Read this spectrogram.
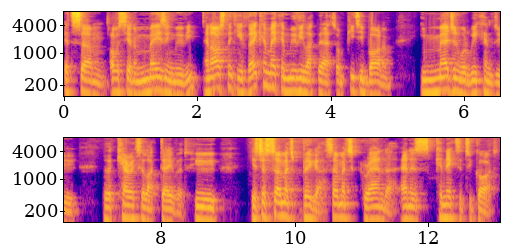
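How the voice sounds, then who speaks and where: A middle-aged man speaks, telling an audience about his passion for a film project. His voice sits at an ordinary middle pitch. He sounds eager and heartfelt, and he often restarts his sentences. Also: fairly quick, darkish tone. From Zimbabwe. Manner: enthusiastic, heartfelt, with many restarts. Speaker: filmmaker presenting his film. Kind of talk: earnest personal talk to an audience.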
